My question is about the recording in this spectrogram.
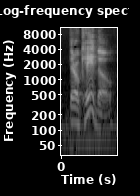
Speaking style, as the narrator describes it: asked Ted quickly

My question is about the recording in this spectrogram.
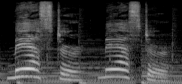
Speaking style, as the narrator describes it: But the harp called out

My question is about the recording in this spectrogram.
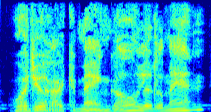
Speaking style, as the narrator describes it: In a raspy voice, she asked

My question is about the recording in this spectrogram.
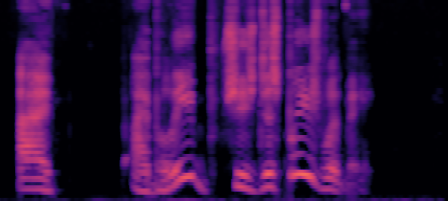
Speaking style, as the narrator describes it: he said, in his timid voice

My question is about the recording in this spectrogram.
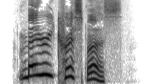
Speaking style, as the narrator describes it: Granny exclaimed

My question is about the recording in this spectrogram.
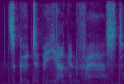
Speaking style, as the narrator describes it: An older guy in his 40s at the time whispered in my ear

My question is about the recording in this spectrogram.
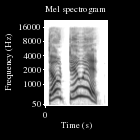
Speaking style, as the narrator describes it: It was like the table was screaming

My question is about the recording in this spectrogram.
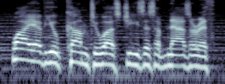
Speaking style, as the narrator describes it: the man spat

